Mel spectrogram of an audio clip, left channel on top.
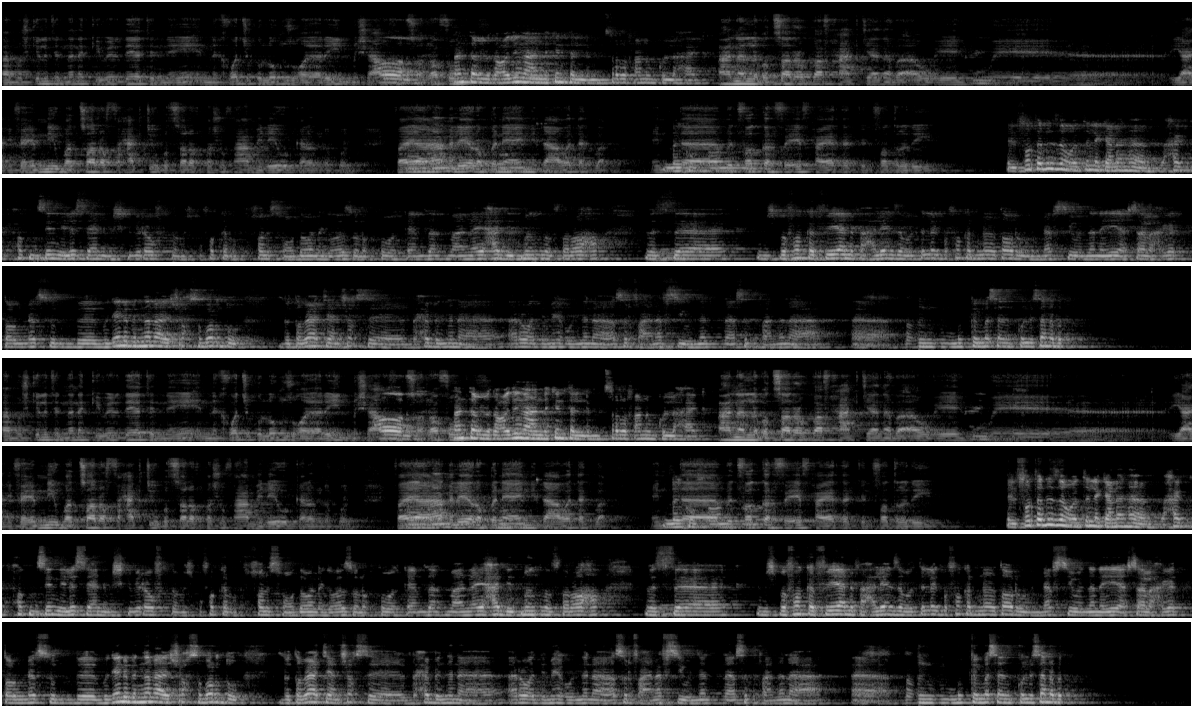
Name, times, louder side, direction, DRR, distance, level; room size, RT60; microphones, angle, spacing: voice 1, 0.0-4.6 7.2-18.0 18.4-21.2 30.2-30.6 42.1-42.4, right 2 dB, 20° right, 4 dB, 2.4 m, -36 dB
voice 2, 3.7-4.2 4.5-7.0 9.7-9.9 15.9-16.4 16.9-17.1 18.5-19.4 21.9-43.9 44.2-46.3, right 3 dB, 75° right, 6 dB, 1.8 m, -28 dB
27.0 x 26.0 x 7.0 m, 0.93 s
head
